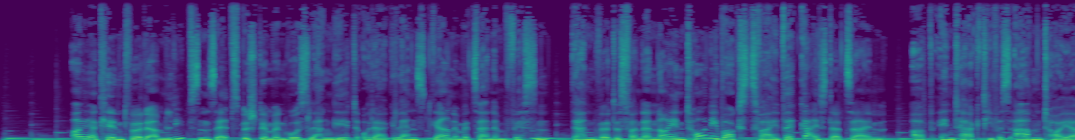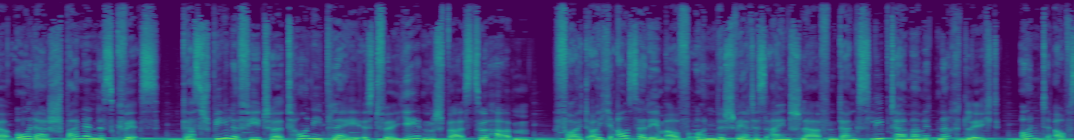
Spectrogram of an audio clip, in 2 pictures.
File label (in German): POS Spot; Tonies; pos radio spot; ladenfunk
